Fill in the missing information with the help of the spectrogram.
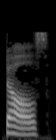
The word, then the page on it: dolls: British English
